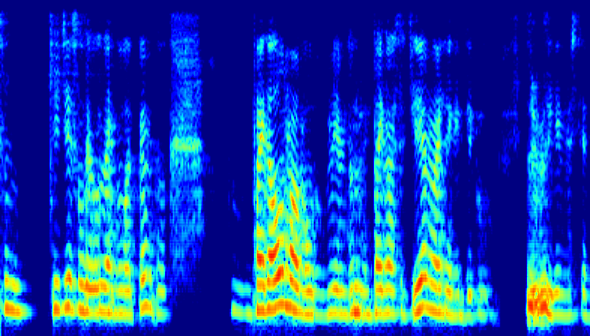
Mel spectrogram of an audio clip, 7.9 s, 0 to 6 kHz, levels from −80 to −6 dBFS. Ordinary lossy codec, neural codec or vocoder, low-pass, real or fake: none; codec, 24 kHz, 1 kbps, SNAC; 5.4 kHz; fake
